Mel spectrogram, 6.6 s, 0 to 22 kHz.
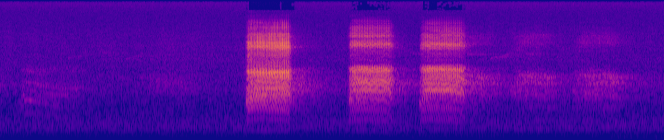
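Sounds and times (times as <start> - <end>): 
carrion crow Corvus corone giving loud harsh caws: 0.2 - 0.8, 2.5 - 6.3.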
